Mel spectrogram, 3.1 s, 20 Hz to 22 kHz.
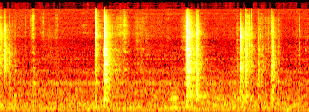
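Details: ZX Spectrum keyboard with the membrane replaced by a 0.8 mm board of 1.5 mm tactile buttons: crisp, sharp individual clicks at an uneven pace, each cleanly defined; buttons actuate properly.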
